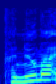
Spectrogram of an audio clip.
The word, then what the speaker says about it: pneuma: You pronounce the P. It's pneuma in Greek and ruach in Hebrew.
